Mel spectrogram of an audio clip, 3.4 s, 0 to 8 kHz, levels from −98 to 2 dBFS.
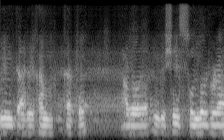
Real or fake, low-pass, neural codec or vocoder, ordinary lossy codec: fake; 7.2 kHz; codec, 16 kHz, 1 kbps, FreqCodec, smaller model; none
